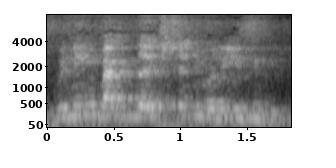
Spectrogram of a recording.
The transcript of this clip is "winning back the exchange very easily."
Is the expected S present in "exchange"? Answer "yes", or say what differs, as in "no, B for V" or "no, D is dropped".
yes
